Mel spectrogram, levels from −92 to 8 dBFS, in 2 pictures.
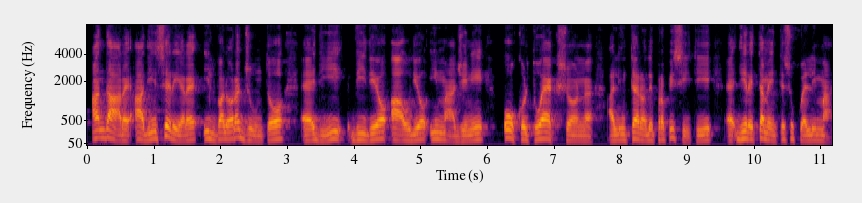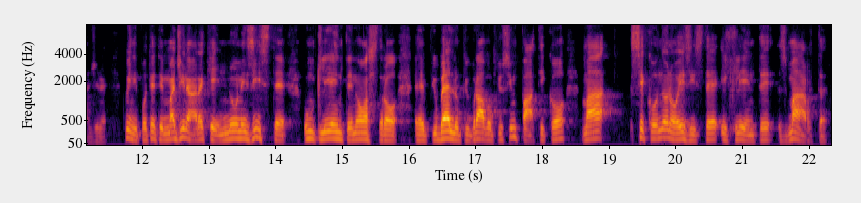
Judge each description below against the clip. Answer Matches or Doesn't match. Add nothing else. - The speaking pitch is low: Matches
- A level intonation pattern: Doesn't match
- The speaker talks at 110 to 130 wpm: Matches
